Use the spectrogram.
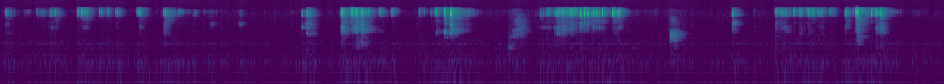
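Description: A solid orange rectangular bar of soap with a grid-cut surface is held in the hand and scraped and carved with a small black knife blade, dropping dry shavings. The result is a quiet series of short, crisp, bright scraping bursts with tiny crackles and brief silences between strokes, almost no low end and no ring.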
